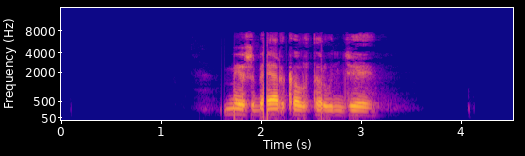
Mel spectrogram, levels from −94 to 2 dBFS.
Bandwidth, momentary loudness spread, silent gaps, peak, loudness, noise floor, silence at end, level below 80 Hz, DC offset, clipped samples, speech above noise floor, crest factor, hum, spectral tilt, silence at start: 7.8 kHz; 9 LU; none; -4 dBFS; -20 LUFS; under -90 dBFS; 1.45 s; -60 dBFS; under 0.1%; under 0.1%; over 71 dB; 20 dB; none; -4 dB/octave; 1.65 s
